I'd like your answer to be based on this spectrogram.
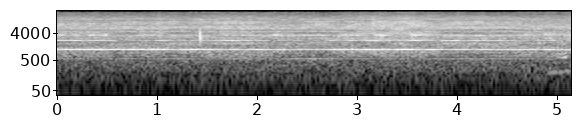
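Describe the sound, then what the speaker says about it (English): A hair dryer blows steadily and loudly at close range, drying chalk paint, with a constant whining hum and airy rush throughout and no talking. "I'm going to give this a little bit more blow dry time."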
